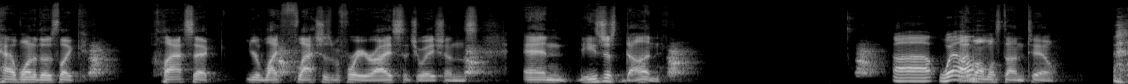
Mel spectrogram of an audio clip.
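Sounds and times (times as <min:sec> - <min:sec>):
speech: 0:00.0 - 0:01.0, 0:01.6 - 0:06.8, 0:08.9 - 0:11.2
dog barking: 0:00.9 - 0:01.2, 0:02.8 - 0:03.0, 0:04.6 - 0:05.0, 0:06.7 - 0:07.1, 0:08.5 - 0:09.0.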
